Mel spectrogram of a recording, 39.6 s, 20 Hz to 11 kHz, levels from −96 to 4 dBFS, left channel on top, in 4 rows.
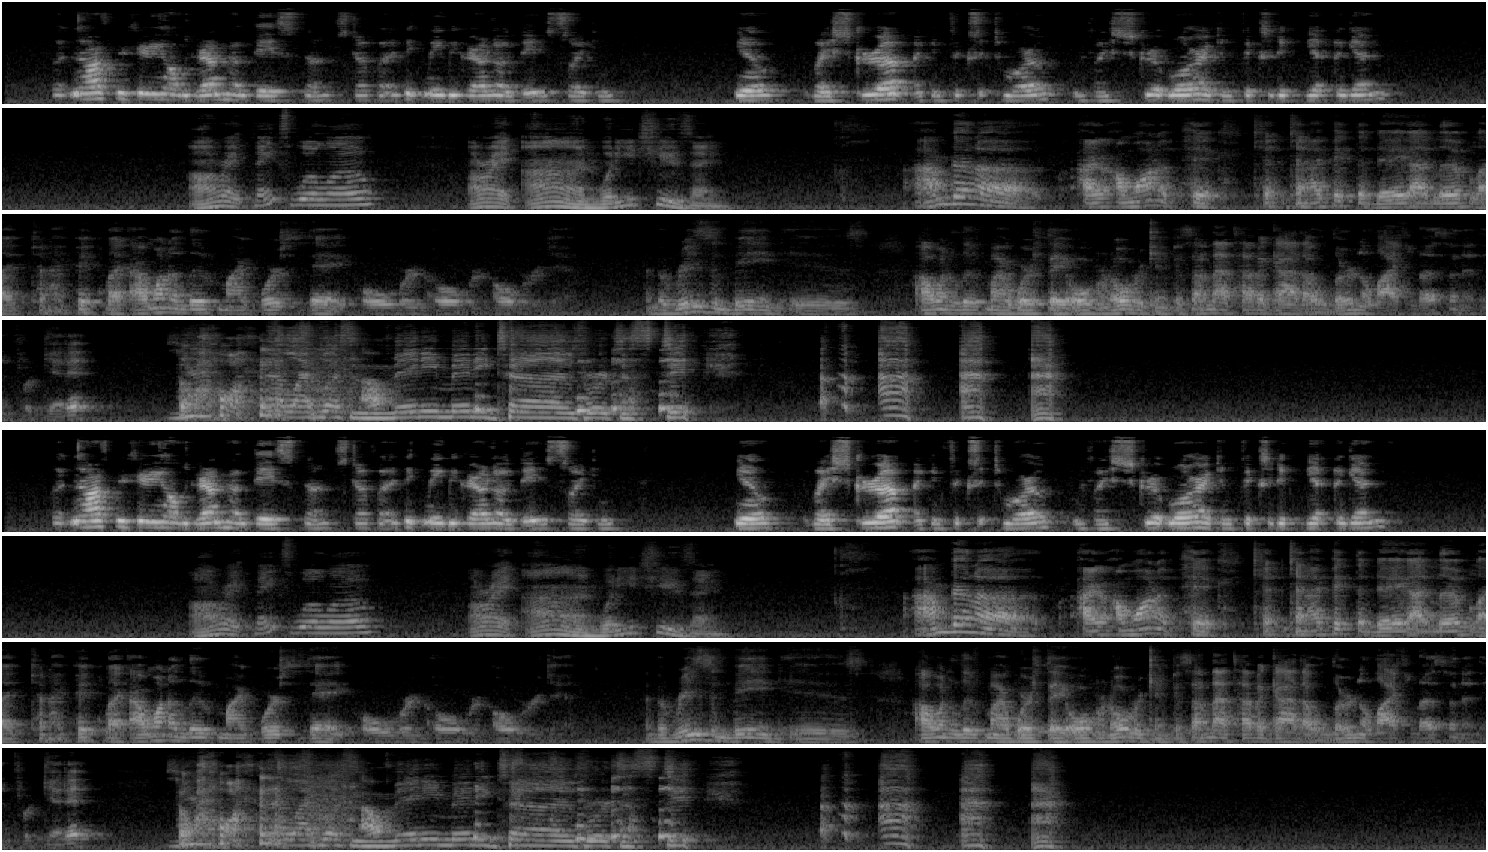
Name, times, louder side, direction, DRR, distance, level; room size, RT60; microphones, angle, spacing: voice 1, 0.3-4.1 4.9-5.1 5.4-9.2, right 2 dB, 30° right, 0.4 m, -33 dB
voice 2, 11.1-12.4 13.0-14.7 30.8-31.1 31.4-34.2 35.2-35.8 36.1-36.2 36.5-36.7, left 2 dB, 45° left, 0.6 m, -43 dB
voice 3, 15.9-23.5 24.1-25.5 25.8-30.2 30.8-32.2 33.5-34.1, equal, 70° right, 1.5 m, -42 dB
7.0 x 2.7 x 5.1 m
head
